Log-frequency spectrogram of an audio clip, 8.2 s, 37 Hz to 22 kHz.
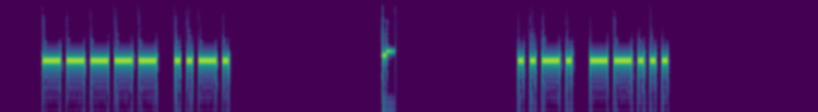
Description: Morse code, heard as a keyed tone, about 20 wpm, 700 Hz. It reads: 0 F F 7
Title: Single-Letter Single-Number 20wpm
